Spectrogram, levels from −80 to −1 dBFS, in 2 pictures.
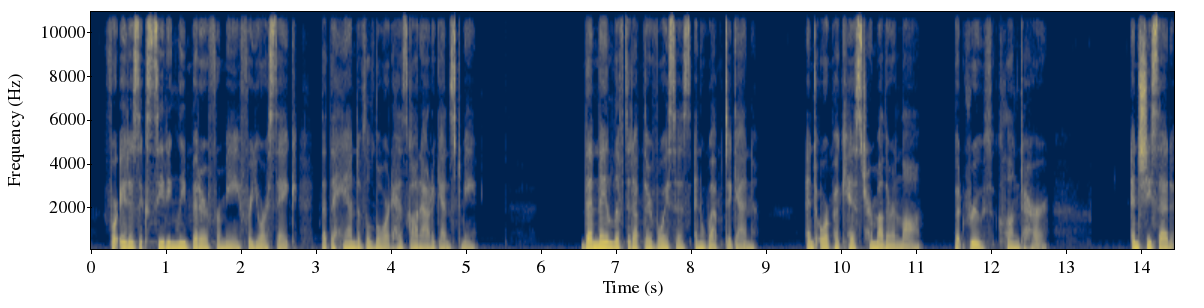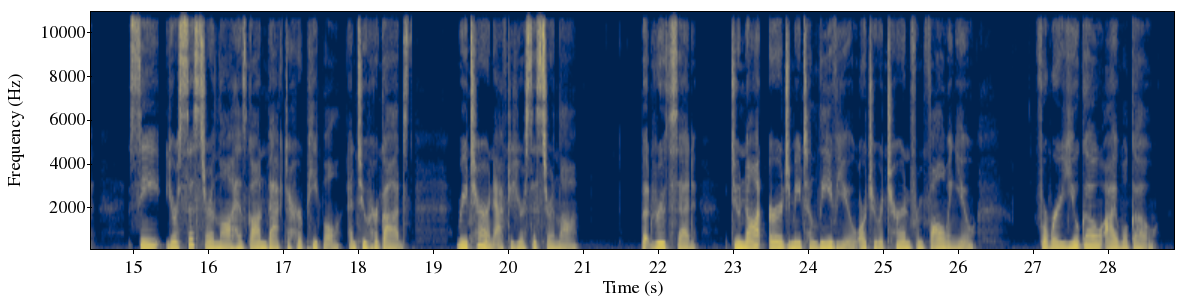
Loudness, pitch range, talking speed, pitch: -21 LUFS, 180-210 Hz, 185 wpm, 195 Hz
